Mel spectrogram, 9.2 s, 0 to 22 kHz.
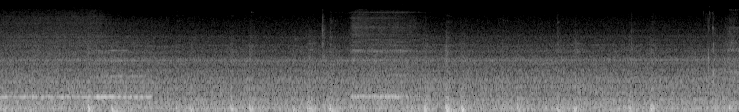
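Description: A two-car red BR642 diesel multiple unit runs in Train Sim World 5, with a steady low engine drone, rhythmic wheel clatter over rail joints and brief tonal squeals riding on top.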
